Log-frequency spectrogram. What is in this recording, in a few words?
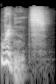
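"riddance", British English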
